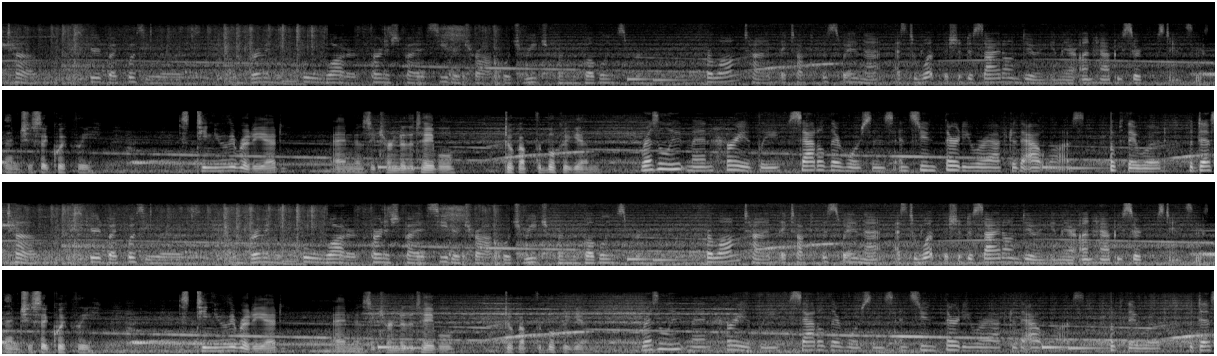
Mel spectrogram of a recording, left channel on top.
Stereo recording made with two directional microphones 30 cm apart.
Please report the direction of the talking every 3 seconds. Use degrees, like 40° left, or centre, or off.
60° right, 60° right, 50° right, 50° right, 20° right, 10° left, 20° left, 20° left.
